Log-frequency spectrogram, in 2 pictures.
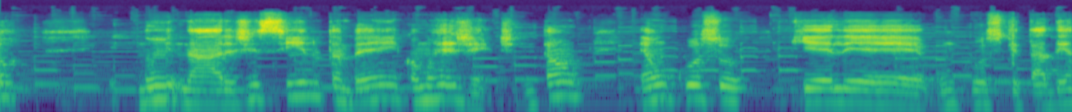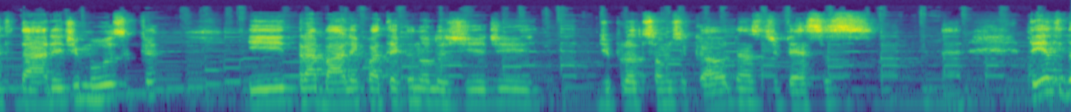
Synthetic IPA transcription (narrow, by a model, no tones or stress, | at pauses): nʊnɐaɾjɐd͡ʒɪẽsĩnʊt̪ɐ̃mbẽj̃kõmʊɦeʒẽt͡ʃɪ̥ẽnt̪ɐ̃w̃ | ɛũkuɾsʊ | kʰɪelɪɛũkuɾsʊ̥kɪt̪ad̪ẽnt̪ɾʊd̪aaɾjɐd͡ʒɪmuzikɐ | ɪt̪ɾabaʎɐkõɐt̪ɛknoloʒiɐd͡ʒɪ | d͡ʒɪpɾod̪u̥sɐ̃w̃muzikawnɐzd͡ʒivɛɾsɐs | nɛd̪̥ẽnt̪ɾʊ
